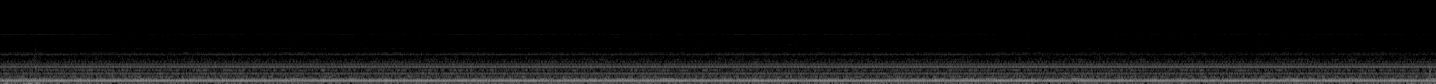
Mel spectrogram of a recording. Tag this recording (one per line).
Buzz
Drone
Electrical
Hum
Mechanical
